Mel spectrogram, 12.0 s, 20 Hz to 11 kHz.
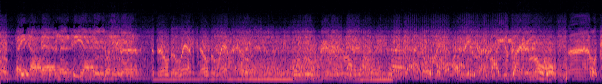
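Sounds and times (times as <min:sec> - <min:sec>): steady low tone: 0:02.7 - 0:09.8.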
